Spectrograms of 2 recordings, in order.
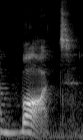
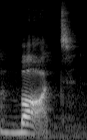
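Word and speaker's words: bought: no passado ele vira bote então preste atenção que a pronúncia é diferente né da escrita então ficar bote É temos dois exemplos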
